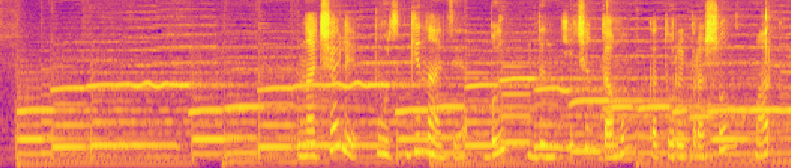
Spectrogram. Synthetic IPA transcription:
vnɐt͡ɕalʲɪput͡sʲɡʲɪnad͡zʲɪjəbɨlˠd̪ɨnkʲit͡ɕɪnt̪amɨ | kɐt̪o̞ɾɨjpɾɐʂolˠ | mark

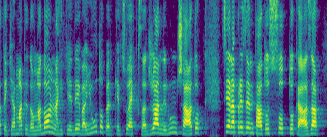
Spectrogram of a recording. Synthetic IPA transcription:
t̪ekjamaːt̪ed̪aunad̪ɔnːak̟ekːjed̪eːvaːjuːt̪operk̟eilsuːoɛksad͡ʒad̪ːenunt͡ʃaːt̪o | siɛːɾapːɾezent̪aːt̪osot̪ːokaːza

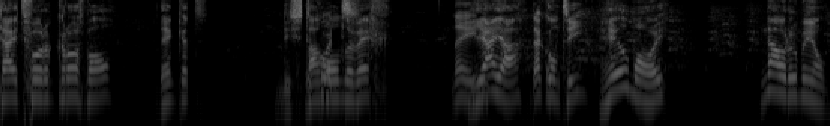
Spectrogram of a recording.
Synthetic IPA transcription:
tɛjtfoːɾənkrɔsbɔlˠ | dɛŋkət | disaondəʋɛx | nejajadakomtiɦeəlˠmoːj | nawrumijon

